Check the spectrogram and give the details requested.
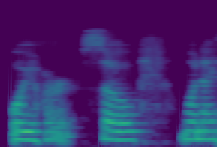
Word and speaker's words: Uyghur: lot and in the uyghur language uighur is pronounced oyher so when i say or i mean weakers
